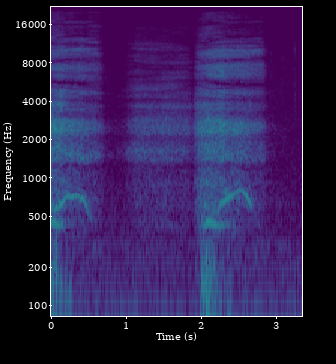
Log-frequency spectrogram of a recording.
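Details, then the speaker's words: Wheezing in a slightly older child with asthma: two noisy breaths with high, musical whistling, gasps and sighs, showing noisy, difficult breathing from narrowed airways. "And then we've got an example of wheezing of a slightly older child which we'll play now."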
